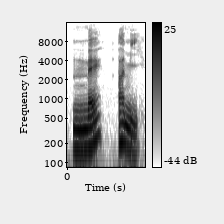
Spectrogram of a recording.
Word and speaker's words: mes amis: plural form, so it's mes amis, okay, and then let's be purist and make this beautiful liaison between these two words. Mes amis, mes amis, mes amis.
